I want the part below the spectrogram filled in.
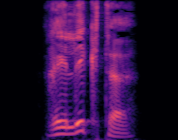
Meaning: nominative/accusative/genitive plural of Relikt
- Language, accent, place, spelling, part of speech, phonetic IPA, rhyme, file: German, Germany, Berlin, Relikte, noun, [ʁeˈlɪktə], -ɪktə, De-Relikte.ogg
